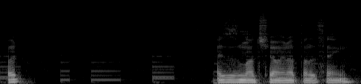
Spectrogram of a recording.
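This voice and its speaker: A man's voice: low-pitched, little pitch movement, normal speed, mellow, soft background music. A man chatting casually on a livestream as its host, swearing freely in giggly banter while he works. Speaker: streamer, VTuber host.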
